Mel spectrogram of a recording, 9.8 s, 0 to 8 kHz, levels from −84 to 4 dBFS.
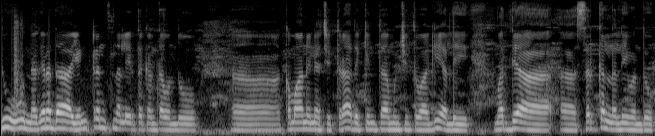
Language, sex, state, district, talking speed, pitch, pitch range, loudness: Kannada, male, Karnataka, Bellary, 105 wpm, 145 Hz, 135-155 Hz, -27 LUFS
